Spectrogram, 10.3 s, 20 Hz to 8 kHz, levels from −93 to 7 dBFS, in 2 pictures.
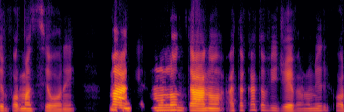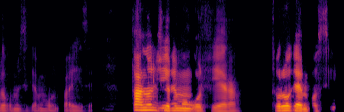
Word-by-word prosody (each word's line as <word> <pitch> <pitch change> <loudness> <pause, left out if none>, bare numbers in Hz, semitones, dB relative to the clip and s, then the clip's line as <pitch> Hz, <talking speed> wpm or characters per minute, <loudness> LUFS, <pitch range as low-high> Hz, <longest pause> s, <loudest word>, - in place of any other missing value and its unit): informazioni? 135 -2 -8 0.5
Ma 195 -1 +7
anche 155 -3 +2
non 175 +2 -5
lontano, 160 -4 +3
attaccato 175 +5 -12
a - - -10
Vigevano, 140 -4 -8
non 145 +1 -15
mi 155 +1 -13
ricordo 140 -4 -15
come 135 +1 -24
si 130 -1 -39
chiama 65 - -27
quel 65 0 -28
paese, 65 +2 -25 0.5
fanno 190 -1 +4
il 190 - -3
giro 165 -2 -3
in 160 - -3
mongolfiera. 130 -5 -7 0.4
Solo 155 +1 +1
che 145 -1 +2
è 140 - +6
impossib 125 0 -11
145 Hz, 145 wpm, -20 LUFS, 130-160 Hz, 0.5 s, Ma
